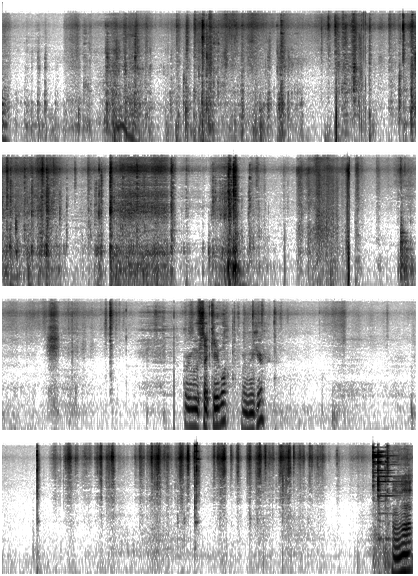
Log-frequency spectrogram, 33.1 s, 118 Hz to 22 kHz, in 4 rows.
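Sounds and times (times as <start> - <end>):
scraping rustle: 14.1 - 15.4
metal tool clicks and knocks: 32.2 - 32.8.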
